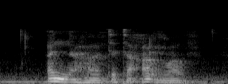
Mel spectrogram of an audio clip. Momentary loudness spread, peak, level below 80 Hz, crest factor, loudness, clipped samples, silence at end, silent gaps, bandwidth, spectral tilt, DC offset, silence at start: 17 LU; -8 dBFS; -42 dBFS; 18 dB; -25 LUFS; under 0.1%; 0 s; none; 5.4 kHz; -12 dB/octave; under 0.1%; 0 s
